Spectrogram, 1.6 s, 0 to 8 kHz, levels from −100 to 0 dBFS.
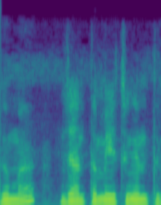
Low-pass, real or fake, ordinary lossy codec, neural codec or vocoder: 7.2 kHz; fake; AAC, 32 kbps; codec, 16 kHz in and 24 kHz out, 1 kbps, XY-Tokenizer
